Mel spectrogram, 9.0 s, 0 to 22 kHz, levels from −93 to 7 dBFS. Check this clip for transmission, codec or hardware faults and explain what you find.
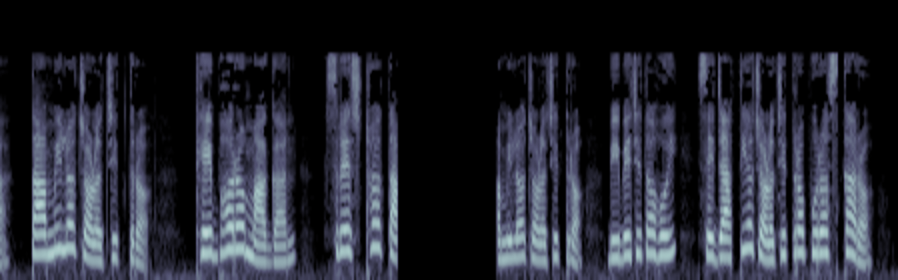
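Three faults are audible: codec damage throughout, a stall, and a hurried stretch after it.

Throughout the speech, the sibilants have a watery, swirling edge, likely from MP3 compression at a low bitrate around 40 kbps. The encoder cuts the treble at a fixed point and lets weak frequency lines flicker between frames. A steady band-limit like this, unlike a simple low-pass filter, comes with that warbling texture.

From 3.96 to 4.99 s, just after "ମାଗାନ' ଶ୍ରେଷ୍ଠ", the sound drops out completely for about 1.0 s, which points to a playback stall. The player likely ran dry or was blocked.

From 4.99 to 7.99 s the speech runs at 1.25 times normal speed but keeps its normal pitch. This is time-compressed catch-up, as the player trims and cross-fades small slices to work off the backlog. Unlike a resampled speed-up, the pitch does not rise.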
